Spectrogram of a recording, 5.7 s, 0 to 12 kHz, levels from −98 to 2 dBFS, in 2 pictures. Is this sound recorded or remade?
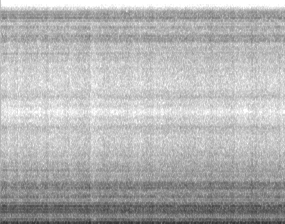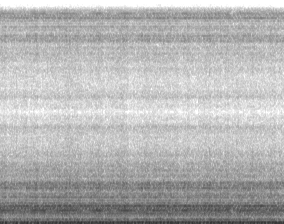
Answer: recorded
